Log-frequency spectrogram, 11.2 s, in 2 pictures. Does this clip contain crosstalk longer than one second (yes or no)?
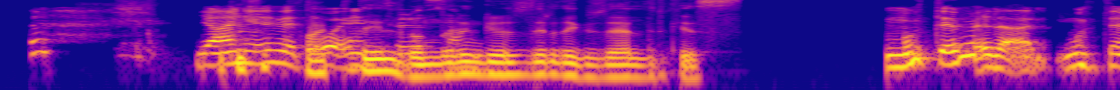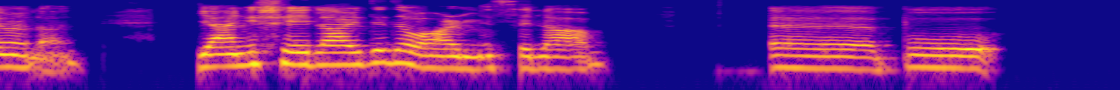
yes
